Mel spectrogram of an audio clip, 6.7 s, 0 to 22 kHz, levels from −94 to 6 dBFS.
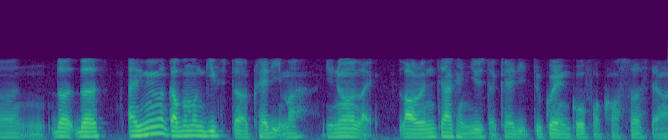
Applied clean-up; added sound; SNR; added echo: none; none; none; none.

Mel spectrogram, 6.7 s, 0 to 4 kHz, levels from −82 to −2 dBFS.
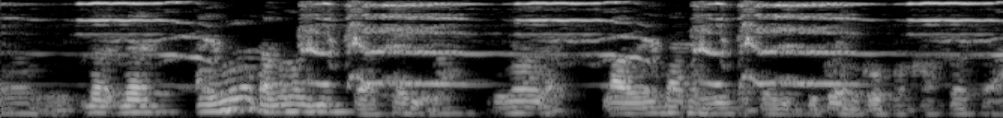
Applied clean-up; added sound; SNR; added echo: classical method WPE with log-MMSE.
